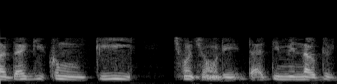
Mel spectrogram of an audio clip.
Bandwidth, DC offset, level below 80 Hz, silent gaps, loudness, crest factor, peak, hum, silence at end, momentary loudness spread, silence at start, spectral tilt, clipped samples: 3.7 kHz; under 0.1%; -76 dBFS; none; -28 LUFS; 18 dB; -10 dBFS; none; 0 s; 6 LU; 0 s; -8.5 dB/octave; under 0.1%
